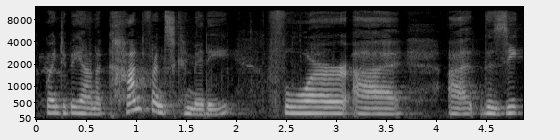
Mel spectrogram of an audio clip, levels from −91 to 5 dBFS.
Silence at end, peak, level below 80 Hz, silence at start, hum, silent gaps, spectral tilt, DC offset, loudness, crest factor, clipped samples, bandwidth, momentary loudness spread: 0 s; -14 dBFS; -76 dBFS; 0.1 s; none; none; -6 dB/octave; under 0.1%; -32 LUFS; 18 dB; under 0.1%; 11 kHz; 13 LU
